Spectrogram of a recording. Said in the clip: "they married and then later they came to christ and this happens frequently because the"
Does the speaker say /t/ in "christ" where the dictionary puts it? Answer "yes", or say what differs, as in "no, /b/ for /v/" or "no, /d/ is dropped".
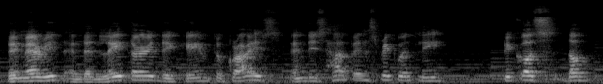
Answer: yes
